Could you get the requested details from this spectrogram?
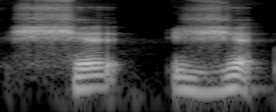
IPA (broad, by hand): ʃ ʒ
